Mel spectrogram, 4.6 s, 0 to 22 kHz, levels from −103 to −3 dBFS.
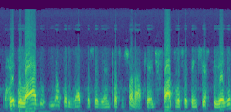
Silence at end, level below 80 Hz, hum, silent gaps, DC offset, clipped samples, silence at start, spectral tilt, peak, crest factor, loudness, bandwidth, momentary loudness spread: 0 s; -60 dBFS; none; none; under 0.1%; under 0.1%; 0.1 s; -4.5 dB/octave; -8 dBFS; 14 dB; -23 LUFS; 16 kHz; 12 LU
